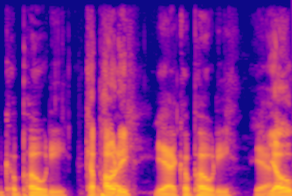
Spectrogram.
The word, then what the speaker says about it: Capote: If you go online and say Capote, you're saying it wrong because it's Truman Capote.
